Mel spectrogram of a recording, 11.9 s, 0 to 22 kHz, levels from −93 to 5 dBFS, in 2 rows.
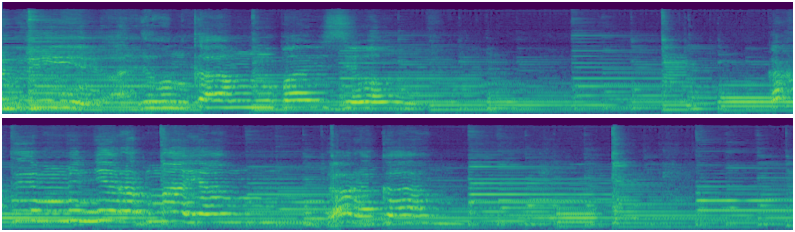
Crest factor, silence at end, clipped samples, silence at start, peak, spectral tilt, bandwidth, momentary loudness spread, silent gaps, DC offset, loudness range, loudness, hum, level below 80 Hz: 14 dB; 0 s; under 0.1%; 0 s; -2 dBFS; -4.5 dB/octave; 17 kHz; 12 LU; none; under 0.1%; 5 LU; -16 LUFS; none; -58 dBFS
